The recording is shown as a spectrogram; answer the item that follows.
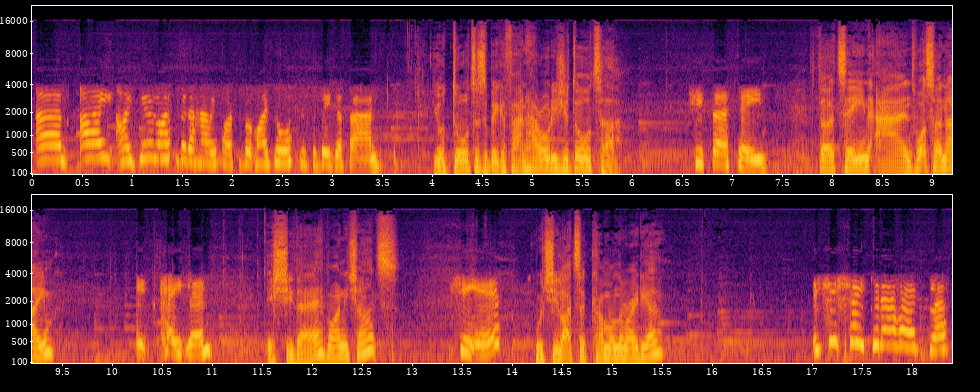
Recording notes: the team were LIVE from the Warner Brothers Studio Tour London - The Making of Harry Potter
